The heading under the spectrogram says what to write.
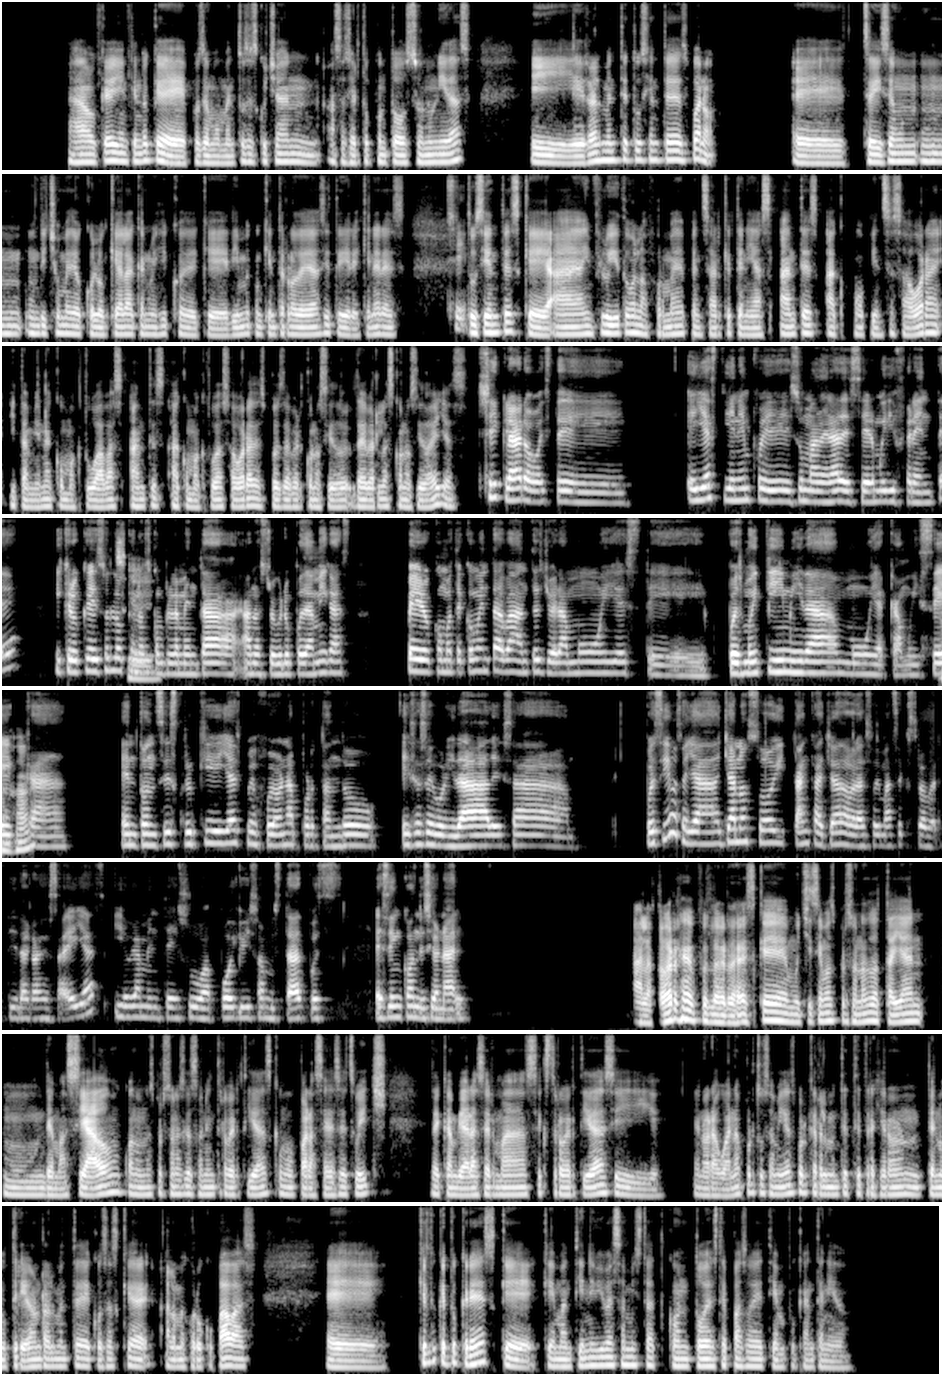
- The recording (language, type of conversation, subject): Spanish, podcast, ¿Puedes contarme sobre una amistad que cambió tu vida?
- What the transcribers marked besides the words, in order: other background noise; tapping; chuckle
